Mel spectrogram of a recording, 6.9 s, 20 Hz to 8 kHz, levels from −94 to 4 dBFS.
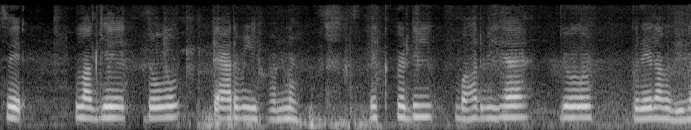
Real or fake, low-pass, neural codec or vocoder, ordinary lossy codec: fake; 7.2 kHz; codec, 16 kHz in and 24 kHz out, 1.1 kbps, FireRedTTS-2 codec; none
